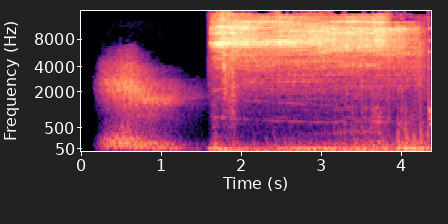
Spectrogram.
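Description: Intro sound effects: a whoosh swells and fades, then about a second and a half in a sudden loud, hissy hit with a deep rumble starts and carries on.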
